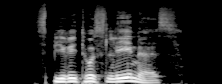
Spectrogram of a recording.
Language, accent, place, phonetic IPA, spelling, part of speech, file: German, Germany, Berlin, [ˌspiːʁitʊs ˈleːnɪs], Spiritus lenis, noun, De-Spiritus lenis.ogg
- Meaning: smooth breathing; spiritus lenis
